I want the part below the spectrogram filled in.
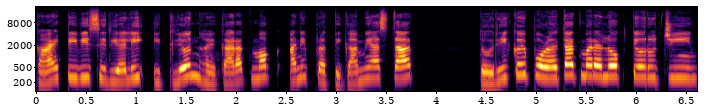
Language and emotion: Goan Konkani, disgusted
